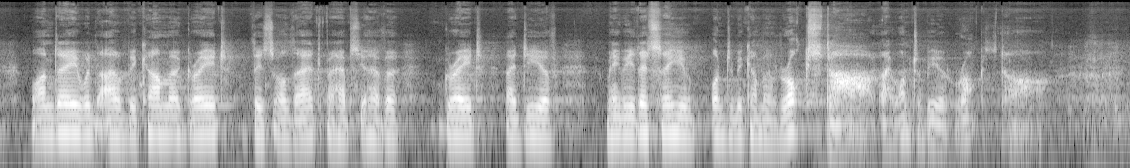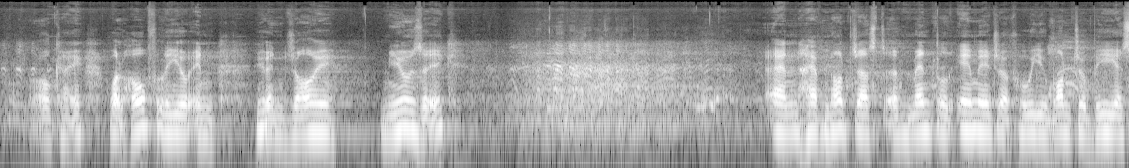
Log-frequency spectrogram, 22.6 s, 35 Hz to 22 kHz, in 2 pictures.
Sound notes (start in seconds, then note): 10.9 audience chuckles; 16.0 audience laughs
